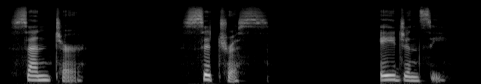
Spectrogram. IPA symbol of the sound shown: s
